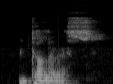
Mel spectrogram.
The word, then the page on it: dolorous: British English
